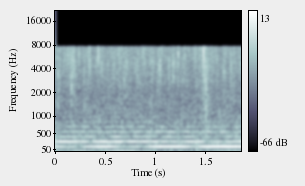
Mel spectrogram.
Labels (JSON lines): {"label": "biophony, midshipman", "recorder": "SoundTrap 500"}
